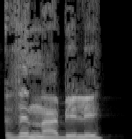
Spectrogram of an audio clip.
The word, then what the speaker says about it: Венабили: «Дорс Венабили», — старательно выговаривая буквы, повторила женщина, сделав подчеркнутое ударение на втором слоге фамилии.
